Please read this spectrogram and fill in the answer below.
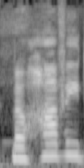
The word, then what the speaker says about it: Mojave: The serene scene is a callback to Pike's younger years in the saddle while growing up in California's Mojave Desert.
